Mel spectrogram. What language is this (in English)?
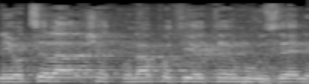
Hebrew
